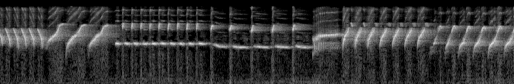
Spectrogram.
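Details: Timbrado canary singing a varied melody of quick rising notes, held level whistled trills and clipped repeated notes, ending in fast rolling phrases.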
